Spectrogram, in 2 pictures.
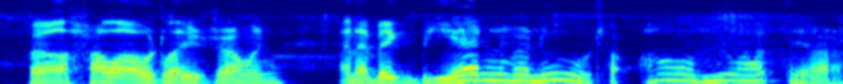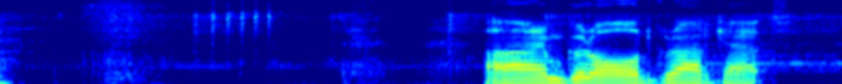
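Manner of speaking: bad, put-on wrestling ringside announcer voice. Pretending to call matches as a wrestling commentator: Jim Ross impression. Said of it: "Doing my best Jim Ross impression?".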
